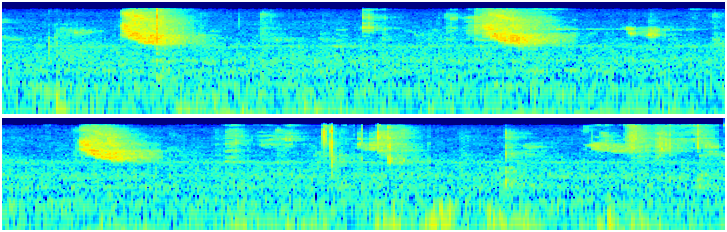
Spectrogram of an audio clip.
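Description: A small bird chirping: three high calls that each slide downward, about a second and a quarter apart. Underneath are soft rustles and light knocks from hands handling a plastic-wrapped phone box.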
